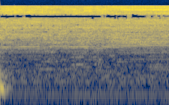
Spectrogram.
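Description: Electric hair clippers running steadily with an even, faint buzz while trimming a thick beard.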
